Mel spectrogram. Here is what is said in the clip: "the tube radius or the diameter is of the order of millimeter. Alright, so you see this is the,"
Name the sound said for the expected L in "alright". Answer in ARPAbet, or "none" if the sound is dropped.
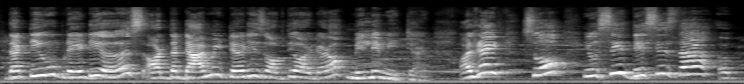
L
